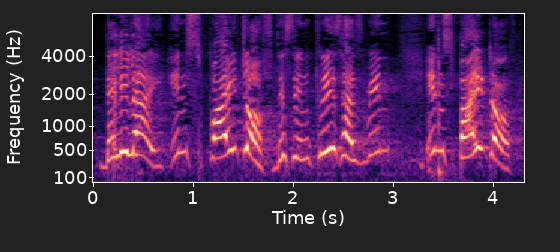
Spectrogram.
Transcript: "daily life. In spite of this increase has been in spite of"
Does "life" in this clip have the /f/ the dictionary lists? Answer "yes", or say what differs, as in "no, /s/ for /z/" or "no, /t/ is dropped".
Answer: no, /f/ is dropped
